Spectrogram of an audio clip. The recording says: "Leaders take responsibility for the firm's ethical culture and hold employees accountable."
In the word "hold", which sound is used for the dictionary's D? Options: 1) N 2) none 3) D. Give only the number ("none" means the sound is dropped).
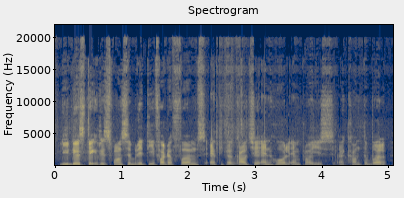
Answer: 2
